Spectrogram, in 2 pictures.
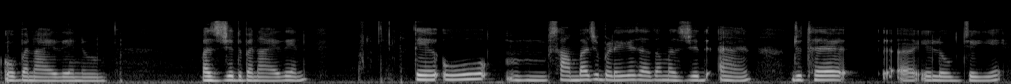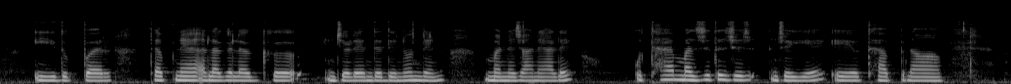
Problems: none marked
